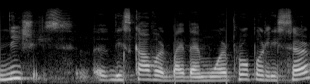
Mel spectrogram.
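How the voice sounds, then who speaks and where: Her voice has a dark, mellow tone, a fairly high pitch and ordinary pitch variation as this woman speaks. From Romania. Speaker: microfinance consultancy executive. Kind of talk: interview. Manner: halting, many fillers.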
